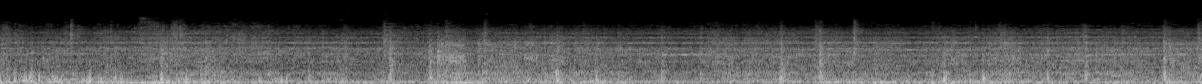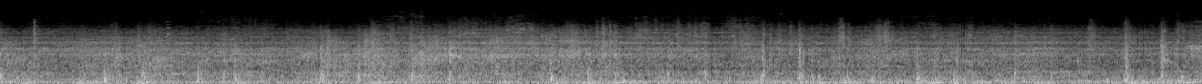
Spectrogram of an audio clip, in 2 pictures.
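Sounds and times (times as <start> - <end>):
freight train rumble: 0.0 - 24.0
wheels clicking over rail joints: 9.3 - 24.0.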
